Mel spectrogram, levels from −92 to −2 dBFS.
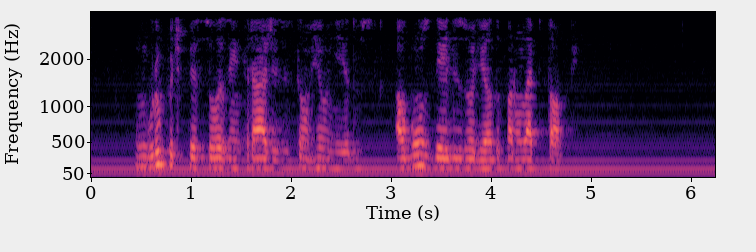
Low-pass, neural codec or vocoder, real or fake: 3.6 kHz; none; real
